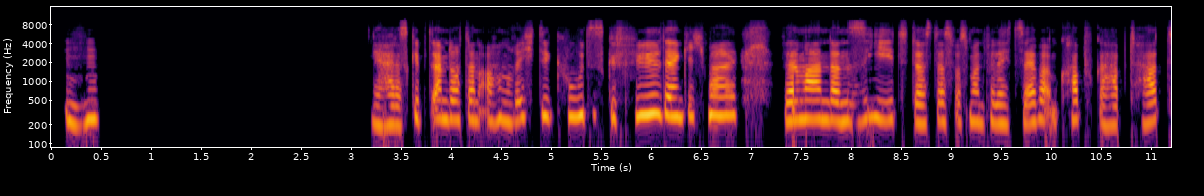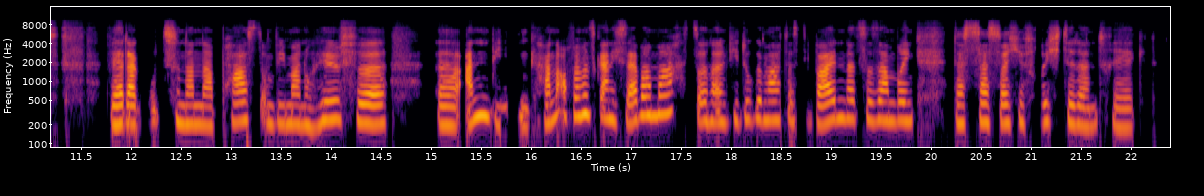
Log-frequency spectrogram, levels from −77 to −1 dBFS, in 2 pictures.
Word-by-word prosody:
Mhm. 235 +2 -2 2.7
Ja, 200 -1 0
das 200 -2 -1
gibt 255 - -4
einem 245 - +7
doch 240 -1 +2
dann 245 0 0
auch 225 +1 -3
'n 235 -2 -2
richtig 265 +4 -3
gutes 285 +1 -1
Gefühl, 290 +4 +3
denke 275 -1 +6
ich 275 - -6
mal, 280 0 +4 0.5
wenn 235 +1 +5
man 245 0 +7
dann 230 -1 +4
sieht, 240 +2 -3
dass 210 -1 +3
das, 225 -1 -2
was 220 - -5
man 225 -2 -2
vielleicht 210 -1 -3
selber 225 +3 +3
im - - -5
Kopf 240 +1 -2
gehabt 200 +2 -4
hat, 220 +3 0 0.5
wer 205 0 +3
da 210 -1 +7
gut - - -14
zueinander 205 -3 -1
passt 225 +1 0
und 210 - -8
wie 210 -1 -7
man 205 -2 -2
Hilfe, 220 -1 +2 0.5
äh, 200 -1 0
anbieten 260 -10 -1
kann, 215 +4 -1
auch - - -3
wenn 275 - +2
man's 295 0 0
gar - - +4
nicht 240 -3 -4
selber 280 +6 +3
macht, 295 +3 -2
sondern 225 -1 -2
wie 235 - -9
du 245 +2 -8
gemacht 235 -2 -2
hast, 225 - -9
die - - -21
beiden 230 +4 +3
da 250 - 0
zusammenbringen, 235 -1 -2 0.4
dass 210 -1 -2
das 220 -2 +1
solche 215 +1 -2
Früchte 215 0 -4
dann 195 -1 -4
trägt. 180 - -9
230 Hz, 170 wpm, -23 LUFS, 210-250 Hz, 2.7 s, einem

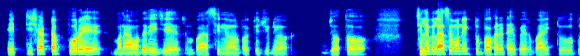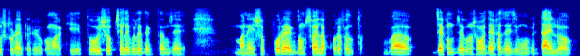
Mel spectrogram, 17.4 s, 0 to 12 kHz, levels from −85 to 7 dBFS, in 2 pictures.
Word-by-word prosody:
এই 115 - -1 0.2
T-shirt 150 +4 +3
টা 145 - +9 0.2
পরে 130 +1 +6 0.5
মানে - - 0
আমাদের 110 0 +1
এই 100 - -3
যে 100 - +2 0.4
বা 95 - +2 0.2
senior 100 -3 -3
বা - - -3
একটু 95 - -12
junior, 95 -4 -7 0.7
যত 105 -1 -4 1.1
ছেলেপেলে 140 +1 +7
আছে 130 - 0
মানে 165 -2 +4
একটু 125 - -10
বখাটে 110 +1 +3
type-এর 100 -1 -3
বা 95 - +2
একটু 95 - -16 0.2
দুষ্টু - - -8
type-এর - - -5
এরকম 90 -1 -9
আরকি। 115 +6 -12 0.2
তো - - -10
ওইসব 130 0 0
ছেলেপেলে 120 -3 0
দেখতাম 105 0 -7
যে, 100 - -4 0.9
মানে 95 -1 0
এসব 95 - -3
পরে 135 - +4
একদম 110 -1 -4
সয়লাব 100 -1 +3
করে 95 - -1
ফেলত 85 -1 -7 0.5
বা 125 - +6 0.6
যেকোন 115 +1 +2
যেকোনো 115 -1 -2
সময়ে 110 -3 0
দেখা 105 - 0
যায় 100 -1 -3
যে - - -6
movie-র 100 -2 -10
dialogue, 95 -2 +3
105 Hz, 160 wpm, -23 LUFS, 95-120 Hz, 1.1 s, টা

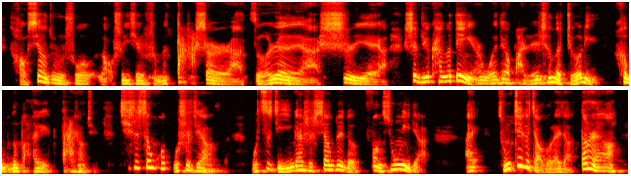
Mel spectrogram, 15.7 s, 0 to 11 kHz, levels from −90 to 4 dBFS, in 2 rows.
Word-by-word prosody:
好 - - -8
像 185 -7 +3
就 135 -3 -1
是 110 - -1
说 110 -2 -4
老 - - -11
是 115 - -4
一 - - 0
些 115 +1 -3
什 110 0 -8
么 100 +4 -3
大 - - -6
事 135 - 0
儿 100 -5 -1
啊， 90 +1 -8
责 110 -1 -4
任 130 -6 +3
呀、 85 -4 -7
事 135 -7 +3
业 100 -4 -1
呀， 90 - -8 0.2
甚 215 - +2
至 175 - +4
于 - - +6
看 190 +1 -2
个 195 - +2
电 215 +2 +7
影 - - +6
儿， 120 - -2
我 115 +1 -1
一 130 - -2
定 145 - -1
要 135 - 0
把 130 - -7
人 115 +5 -2
生 165 +4 +3
的 - - +6
哲 115 +7 +1
理 155 - +1
恨 160 -5 +2
不 - - -7
能 125 - +3
把 130 +1 -11
它 120 - -4
给 110 -3 -4
搭 120 - -6
上 115 0 -4
去。 120 -3 -14 0.3
其 - - 0
实 255 +1 -1
生 260 +2 +2
活 235 -3 -3
不 220 - -5
是 135 - 0
这 135 - -1
样 120 - -3
子 135 - -18
的， - - -29 0.3
我 125 - -3
自 125 -2 +1
己 115 -2 0
应 125 - +3
该 165 +3 +1
是 150 -4 -2
相 175 +6 +1
对 175 -2 +2
地 115 -3 -3
放 125 - -1
松 185 +10 +3
一 - - +7
点 - - -5
儿。 - - -18 0.4
哎， 140 0 -5 0.2
从 190 +7 +4
这 335 +4 +7
个 275 - +6
角 - - -1
度 100 -1 -6
来 110 +3 -4
讲， 105 - -10
当 215 +2 +5
然 140 -10 +4
啊， 125 -2 -3
125 Hz, 320 characters per minute, -23 LUFS, 110-165 Hz, 0.4 s, 电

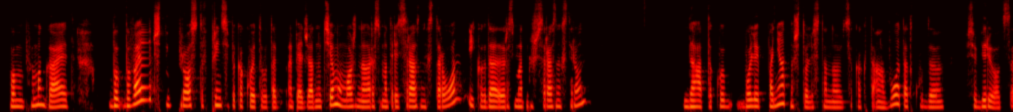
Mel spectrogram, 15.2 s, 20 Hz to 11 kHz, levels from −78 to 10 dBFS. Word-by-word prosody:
Пом 185 -1 +1
помогает. 190 -4 +1 0.5
Бы 210 0 +3
бывает, 295 - +4
что 225 -9 0
просто, 210 -1 +2
в - - -18
принципе, 215 -4 -1
какой-то. 175 -2 -1
Вот, 160 - -5
оп 160 - -2
опять 165 -4 -2
же, 165 - +3
одну 175 +2 +2
тему 230 +4 +4
можно 180 -2 +2
рассмотреть 175 -1 -2
с - - -5
разных 180 -1 +3
сторон, 200 - +2 0.2
и 220 - -1
когда, 175 -1 +2
э, 170 - +3
рассматриваешь 180 +1 -3
с - - -6
разных 185 0 +1
сторон 225 - -3 1.4
Да, 180 0 +3
такой 180 +1 -4 0.2
более 190 0 +1
понятно 195 +6 0
что 170 -2 -1
ли 160 - -6
становится 160 -2 -5
как-то. 170 - -9
А, 160 -2 -3
вот 245 - +1
откуда 170 -2 -4 0.3
всё 185 - -6
берется! 165 -4 -2
185 Hz, 160 wpm, -32 LUFS, 170-205 Hz, 1.4 s, бывает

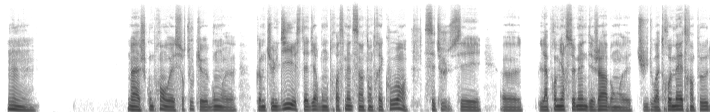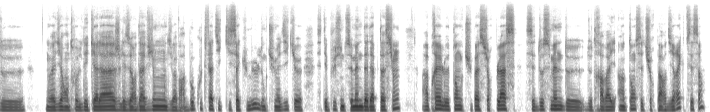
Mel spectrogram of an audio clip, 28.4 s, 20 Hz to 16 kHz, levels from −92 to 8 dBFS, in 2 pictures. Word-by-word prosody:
Mmh. 95 -10 0 1.8
Bah, 105 -4 +4
je - - -6
comprends, 110 +1 -1
ouais, 95 -2 +2
surtout 95 +6 -8
que 95 -2 -1
bon, 95 0 0
heu, 85 +1 -5 0.4
comme 100 -1 0
tu 105 +3 -1
le 105 - +2
dis, 135 +4 +4
c'est-à-dire, 100 0 0
bon 100 0 -1
3 100 +1 -4
semaines, 110 +1 0
c'est 100 - -3
un 95 - +2
temps 95 +1 -3
très 100 +1 -3
court, 135 -5 0 0.3
c'est 100 - -4
touj 105 +1 -8
c'est, 95 -2 -3 0.4
heu. 90 -1 -3 0.4
La 95 0 +1
1re 105 +3 +3
semaine 110 -1 +3
déjà, 100 +2 +3
bon, 90 -2 -2
heu, 85 0 -5
tu 95 -1 -7
dois 95 -1 -1
te - - -11
remettre 110 -1 +4
un 95 - 0
peu 110 +2 -1
de, 90 -2 -3 0.4
on 95 - -1
va 95 0 +2
dire, 100 0 +2
entre 95 +1 -1
le 90 - -2
décalage, 100 0 +4
les 95 0 -1
heures 95 -1 +2
d'avion, 105 +2 +3
tu 90 -2 -3
vas 90 - +2
avoir 85 0 -6
beaucoup 115 +7 -5
de - - -16
fatigue 115 -1 -1
qui 110 - -9
s'accumule, 115 +8 -1
donc 100 -2 -2
tu 100 - -7
m'as 95 -1 +2
dit 110 +4 -7
que 95 -4 -1 0.3
c'était 105 - -4
plus 110 +3 -8
1 105 - +3
semaine 105 0 +5
d'adaptation. 105 +7 +3 0.4
Après 105 +6 +2
le 110 -2 +2
temps 120 +4 +1
que 110 - -6
tu 100 - -7
passes 105 -2 +2
sur 110 - -3
place, 120 0 +4 0.2
c'est 100 -2 -4
2 110 +2 -1
semaines 115 +1 +2
de 95 -4 -1
de 95 -1 -6
travail 95 +1 0
intense 110 +3 -2
et 100 - -3
tu - - -5
repars 100 -2 -1
direct, 105 - -1
c'est 115 - -4
ça? 185 +11 -4
100 Hz, 185 wpm, -23 LUFS, 95-110 Hz, 1.8 s, semaine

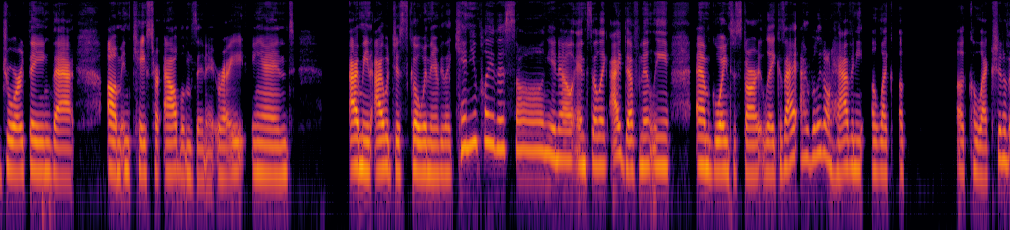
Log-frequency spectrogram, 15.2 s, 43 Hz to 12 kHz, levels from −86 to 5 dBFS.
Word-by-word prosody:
drawer 180 0 +2
thing, 185 -1 -1
that, 165 -2 +3 0.5
um, 185 -2 +6
encased 180 -1 -4
her 180 -2 -3
albums 175 -2 +1
in 160 - -7
it, - - -11
right? 180 +2 -2
And, 175 -1 -2 0.9
I 200 +1 +9
mean, 190 -2 +3
I 190 +1 +6
would 195 -1 0
just 185 -1 -4
go 185 -2 +5
in 180 - +1
there 175 - -2
and 175 - -6
be 180 - -4
like, 175 -1 -5
"Can 330 +1 0
you 370 +1 +2
play 370 -2 +1
this 320 0 -1
song?" 150 -1 -3
You 130 -2 +1
know, 120 -1 +1
and 215 - -2
so, 215 -1 -2
like, 210 0 -1
I - - +3
definitely 205 0 -1 0.4
am 205 -2 +4
going 190 0 +3
to 180 - -12
start, 175 0 +1
like 180 -1 -2
'cause 195 +1 -9
I 245 +5 +4
I 250 0 -6
really 260 +3 -2
don't 250 -7 -2
have 190 +3 0
any, 195 -1 -3
uh, 185 - -1
like, 180 -1 -4
a 190 - -5 0.8
a 185 - -3
collection 180 +6 -4
of 240 - -3
185 Hz, 205 wpm, -23 LUFS, 175-205 Hz, 0.9 s, I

